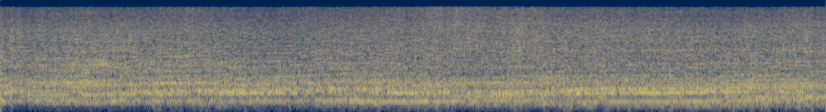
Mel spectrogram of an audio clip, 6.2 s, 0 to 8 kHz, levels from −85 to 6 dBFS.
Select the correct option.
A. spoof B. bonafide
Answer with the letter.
A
